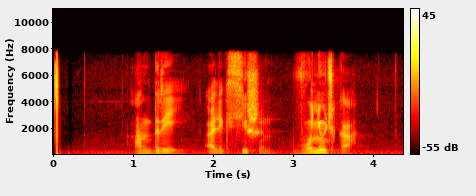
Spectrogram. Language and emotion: Russian, neutral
